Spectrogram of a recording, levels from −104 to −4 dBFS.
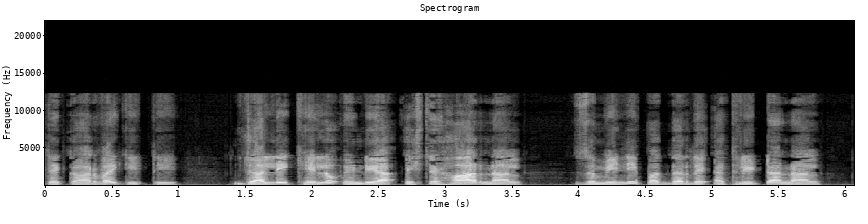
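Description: From the start, the whole recording carries plainly audible codec damage. Nothing reaches above about 12.3 kHz. The top band sounds artificial. Its harmonics do not line up with those below the crossover. S sounds come out gritty and lispy. The likely cause is HE-AAC compression at a very low rate, which fits a bitrate around 16 kbps. That codec keeps only the lower spectrum. It rebuilds the treble by copying lower bands upward under a coarse envelope.

At 2.20 to 2.24 s there is pre-echo. A hiss, about 35 ms long, runs just ahead of a sharp attack. The attack itself sounds soft and smeared. The codec spreads its quantisation noise evenly across a whole transform block. Here the attack fell late in that block. Noise sized for the loud onset therefore leaked into the quiet moment before it.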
